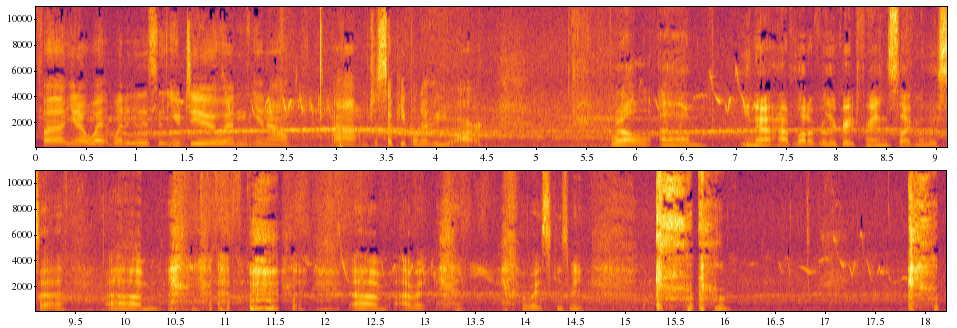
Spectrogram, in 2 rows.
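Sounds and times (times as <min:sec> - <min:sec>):
speech: 0:00.0 - 0:04.6, 0:05.7 - 0:15.0, 0:15.6 - 0:16.2
laughter: 0:09.9 - 0:15.2
person coughing: 0:11.2 - 0:12.1, 0:15.2 - 0:16.1, 0:17.8 - 0:18.1.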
